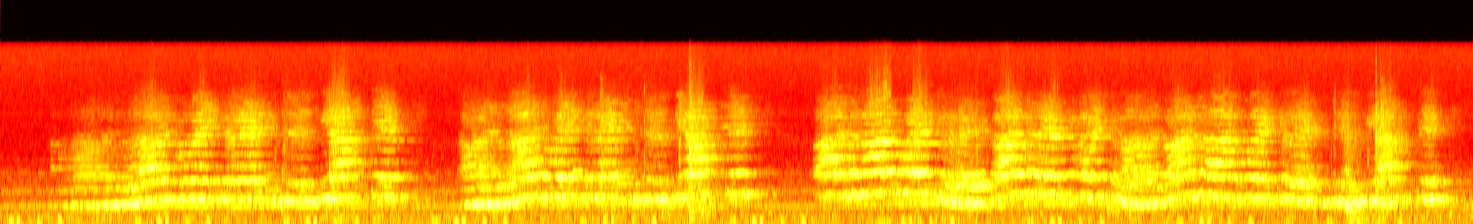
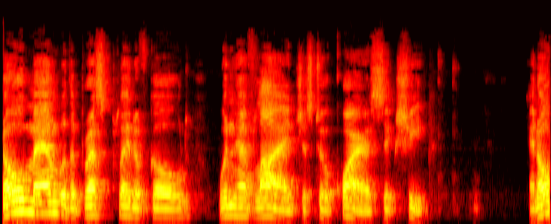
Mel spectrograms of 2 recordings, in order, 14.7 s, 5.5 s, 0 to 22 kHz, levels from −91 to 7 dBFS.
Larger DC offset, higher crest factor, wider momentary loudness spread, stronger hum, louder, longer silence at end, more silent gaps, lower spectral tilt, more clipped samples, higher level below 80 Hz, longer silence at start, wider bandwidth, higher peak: first, 2% vs under 0.1%; second, 10 dB vs 18 dB; second, 9 LU vs 14 LU; neither; first, -9 LUFS vs -19 LUFS; about the same, 0 s vs 0 s; neither; about the same, -4 dB/octave vs -5 dB/octave; first, 0.8% vs under 0.1%; first, -28 dBFS vs -60 dBFS; about the same, 0 s vs 0.05 s; second, 11 kHz vs 12.5 kHz; about the same, 0 dBFS vs -2 dBFS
